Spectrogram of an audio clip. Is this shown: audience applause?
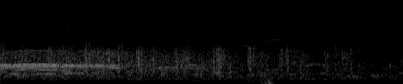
yes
